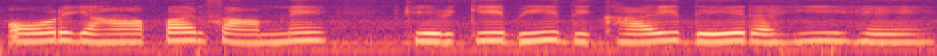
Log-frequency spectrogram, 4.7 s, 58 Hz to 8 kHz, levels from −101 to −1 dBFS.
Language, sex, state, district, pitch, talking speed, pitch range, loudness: Hindi, male, Rajasthan, Jaipur, 215 Hz, 130 wpm, 205-225 Hz, -17 LUFS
